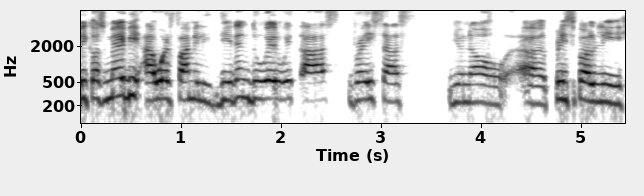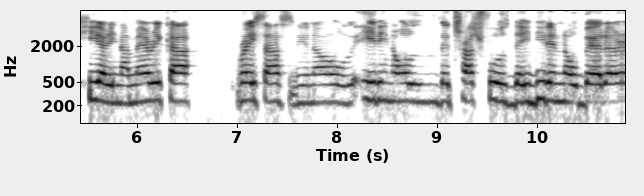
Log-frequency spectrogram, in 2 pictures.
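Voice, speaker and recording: Speaking at a fairly slow pace, a woman with an Argentine accent keeps her fairly high voice monotone and flat. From Argentina. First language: Spanish. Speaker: fitness coach and live show host. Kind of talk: live video chat interview. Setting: live video call. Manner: halting, non-native phrasing.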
